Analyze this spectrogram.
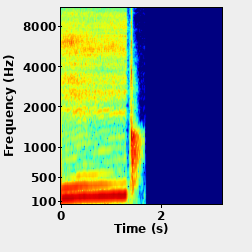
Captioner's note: pop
